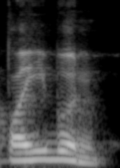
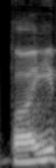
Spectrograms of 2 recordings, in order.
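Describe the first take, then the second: First: The word ends with the final -un ending. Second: The word ends without the final -un ending. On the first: The final case vowel is fully read out. The speaker calls it right. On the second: The final case vowel is dropped to shorten speech. The speaker calls it wrong.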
